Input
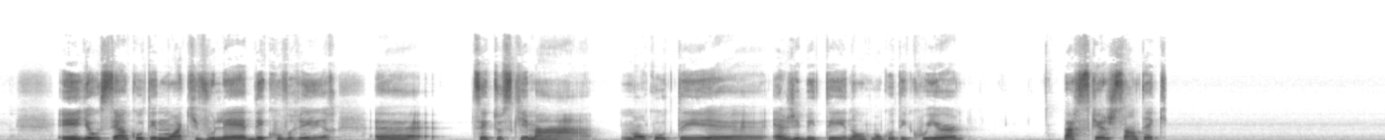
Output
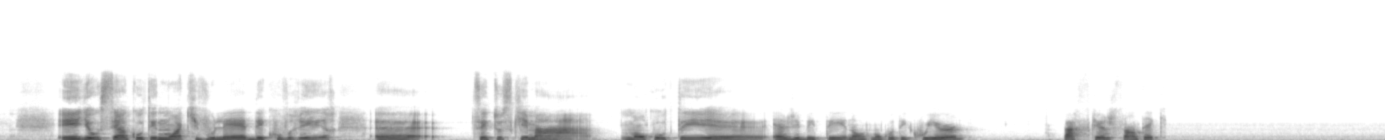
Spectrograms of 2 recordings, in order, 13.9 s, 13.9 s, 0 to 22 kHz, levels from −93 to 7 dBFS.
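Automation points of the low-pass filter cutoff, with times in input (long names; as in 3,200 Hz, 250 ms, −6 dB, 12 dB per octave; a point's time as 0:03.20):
low-pass filter 24 dB per octave
0:01.91 4,800 Hz
0:02.22 2,400 Hz
0:02.98 4,200 Hz
0:07.15 4,200 Hz
0:07.69 2,000 Hz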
